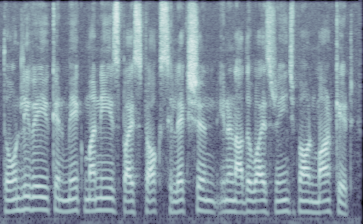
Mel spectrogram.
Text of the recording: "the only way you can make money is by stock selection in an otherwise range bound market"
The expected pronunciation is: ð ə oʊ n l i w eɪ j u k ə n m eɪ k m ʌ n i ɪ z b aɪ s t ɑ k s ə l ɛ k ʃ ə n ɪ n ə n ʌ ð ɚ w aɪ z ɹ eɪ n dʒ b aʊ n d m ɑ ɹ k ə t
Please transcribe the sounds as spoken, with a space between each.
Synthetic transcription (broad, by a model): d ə oʊ n l i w eɪ j u k ə n m eɪ k m ʌ n i ɪ z b aɪ s t ɑ k s ə l ɛ k ʃ ə n ɪ n ə n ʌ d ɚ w aɪ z ɹ eɪ n dʒ b aʊ n d m ɑ ɹ k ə t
